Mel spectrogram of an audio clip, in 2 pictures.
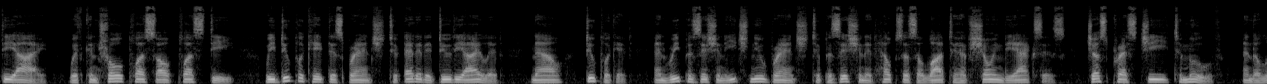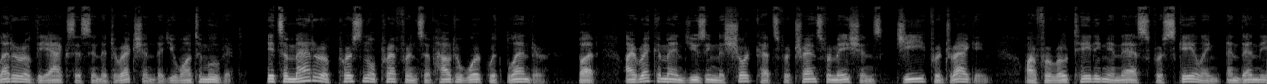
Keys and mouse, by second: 1.2 ctrl+a, 2.3 s, 3.4 Tab, 3.6 alt+z, 3.7 alt+a, 4.5 x, 5.3 ctrl+r, 5.4 click, 6.1 alt+a, 6.8 s, 7.1 click, 7.5 Tab, 7.8 alt+z, 9.0 r, 10.1 ctrl+a, 10.5 r, 12.6 ctrl+a, 13.3 g, 16.5 z, 18.8 x, 20.2 x, 20.9 z, 22.9-25.3 typing.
